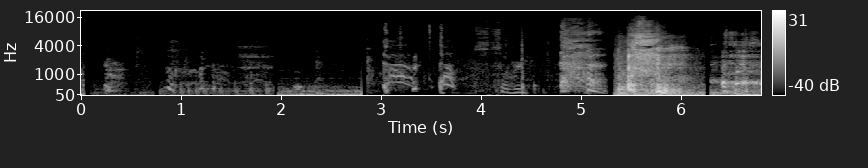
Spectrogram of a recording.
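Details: Simulated cough: a rapid series of acted film coughs and throat clearing cut together from movies, with a sneeze-like burst near the end.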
